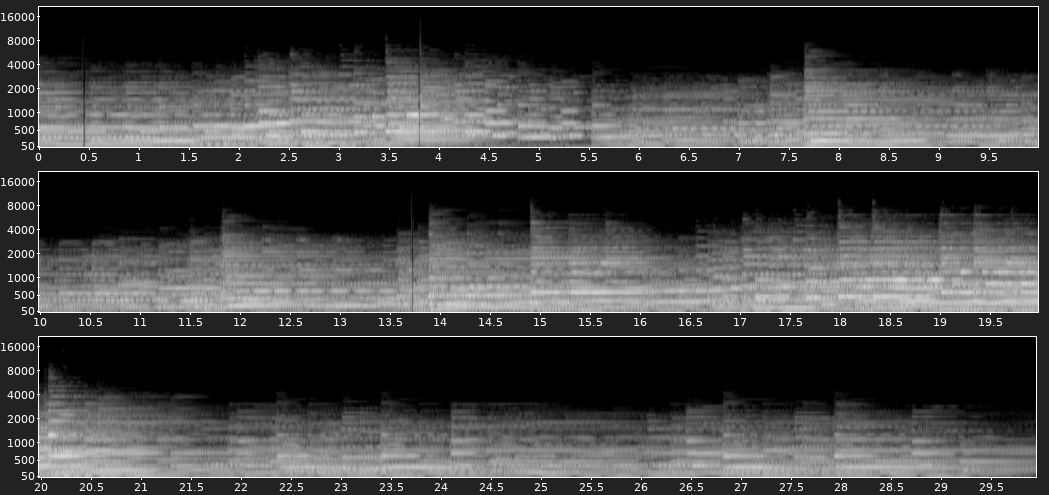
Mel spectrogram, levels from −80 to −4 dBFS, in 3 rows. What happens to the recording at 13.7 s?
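At 13.72 s the music drops out into a block of digital silence about 16 ms long. A short run of samples is replaced by silence. The signal stops dead and restarts with no fade, so each edge jumps abruptly to and from silence. With a gap just over 15 ms, it comes across as a very short pop or hole rather than a plain tick.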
